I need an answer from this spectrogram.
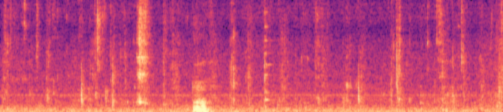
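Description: Close-up chewing of seasoned French fries, with scattered small wet mouth clicks and lip smacks and a short hummed 'mm' about two and a half seconds in.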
